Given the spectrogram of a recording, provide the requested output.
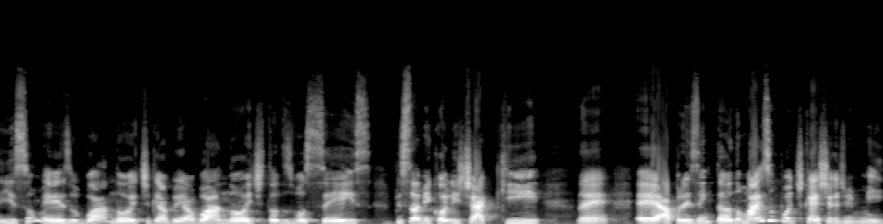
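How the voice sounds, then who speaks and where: At a moderate pace, a woman with fairly high pitch speaks in an animated tone with lively intonation. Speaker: podcast co-host. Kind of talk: casual podcast chat. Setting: studio, live stream. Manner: articulate.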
